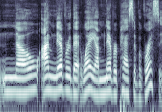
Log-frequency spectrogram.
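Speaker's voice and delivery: ordinary delivery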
